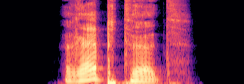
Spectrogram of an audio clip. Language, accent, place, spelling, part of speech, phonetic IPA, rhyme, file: German, Germany, Berlin, rapptet, verb, [ˈʁɛptət], -ɛptət, De-rapptet.ogg
- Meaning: inflection of rappen: 1. second-person plural preterite 2. second-person plural subjunctive II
